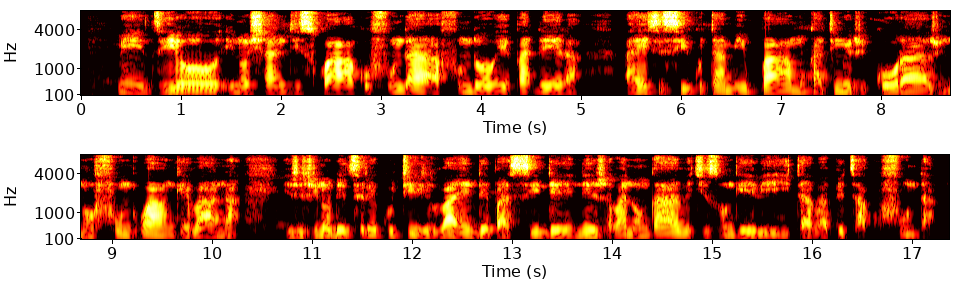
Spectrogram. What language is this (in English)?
Ndau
